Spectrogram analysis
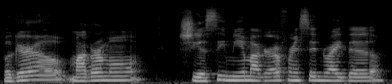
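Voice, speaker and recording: A young woman on a casual podcast, telling lively stories and acting out her relatives' voices. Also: on the low side, moderate pace, creaky. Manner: animated storytelling, acts out relatives' voices; frequent "you know what I'm saying". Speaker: podcast co-host. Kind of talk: casual chat.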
